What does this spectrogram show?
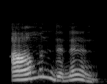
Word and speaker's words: almond: to almond라고 나왔는데요 우선 아몬드는 말 그대로 견과류 아몬드를 의미합니다 참고로 중간에 L 발음이 나지 않습니다 그냥 이렇게 되고요 help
